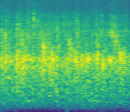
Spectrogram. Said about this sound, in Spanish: Ahora sí podemos dar un aplauso grande al Señor. Dile gracias por tu palabra.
